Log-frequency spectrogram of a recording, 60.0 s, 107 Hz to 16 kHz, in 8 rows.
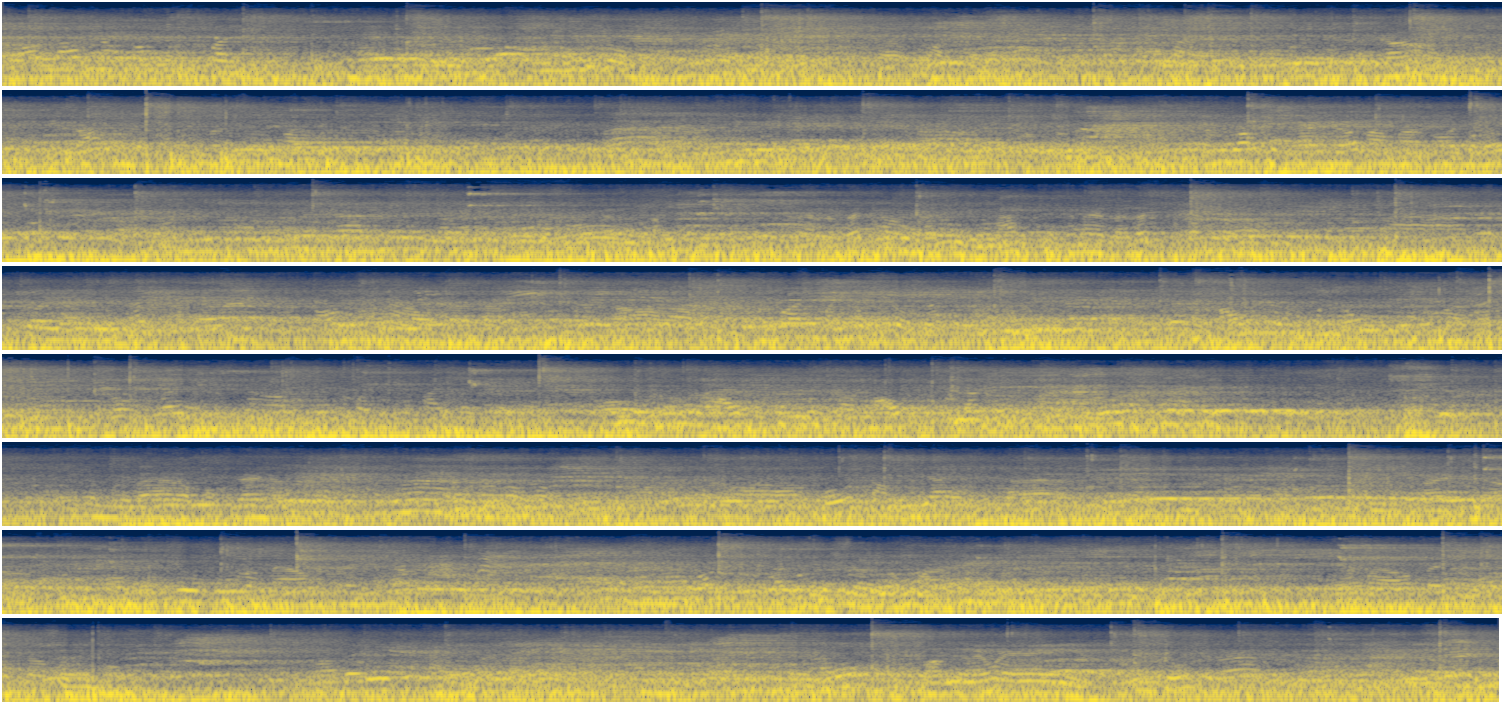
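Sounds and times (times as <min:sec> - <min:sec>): echoing sports hall din: 0:00.0 - 0:59.9
voices in sports hall: 0:00.0 - 0:59.9
shoes squeaking on floor: 0:17.3 - 0:17.7.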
